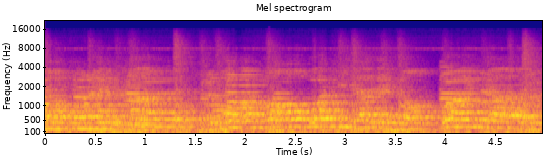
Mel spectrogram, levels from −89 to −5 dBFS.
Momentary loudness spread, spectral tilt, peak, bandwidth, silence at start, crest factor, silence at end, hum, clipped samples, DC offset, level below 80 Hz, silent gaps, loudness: 3 LU; -7 dB/octave; -2 dBFS; 15 kHz; 0 s; 12 dB; 0 s; none; under 0.1%; under 0.1%; -34 dBFS; none; -14 LUFS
